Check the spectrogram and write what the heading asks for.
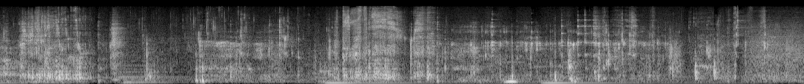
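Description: Close-miked eating of soft tofu stew: two loud slurps, one at the start and one about three seconds in, with many wet clicks of chewing and utensils on the bowl in between.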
